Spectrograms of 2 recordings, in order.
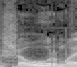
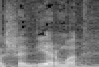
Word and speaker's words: шаурма: Есть такое замечательное блюдо, называется шварма. Но как-то между Питером и Москвой произношение этого слова различается, то есть это либо шаурма, либо шаверма.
